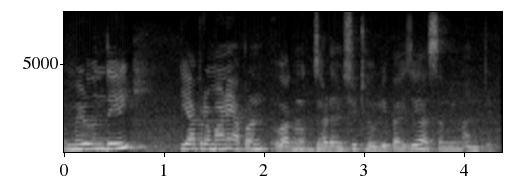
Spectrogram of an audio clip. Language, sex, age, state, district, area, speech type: Marathi, female, 30-45, Maharashtra, Nanded, urban, spontaneous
